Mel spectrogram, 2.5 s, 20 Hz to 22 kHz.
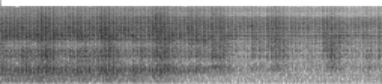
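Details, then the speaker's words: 2014 BMW F15 with N57 diesel, 184,000 miles, idling, mic on engine, chain reading -2.1 degrees: busy, fast, rhythmic metallic rattle over lopey diesel clatter; stretched timing chain, not yet snapped. "So this is exactly what stretched timing chain sounds like on your BMW diesel."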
